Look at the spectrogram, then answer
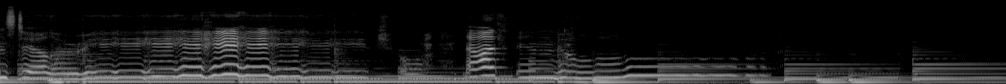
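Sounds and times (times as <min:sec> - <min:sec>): person singing wordlessly: 0:00.0 - 0:07.7
acoustic guitar: 0:00.0 - 0:10.0.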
